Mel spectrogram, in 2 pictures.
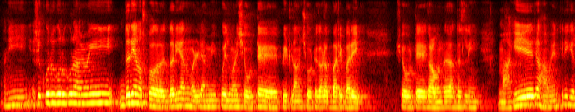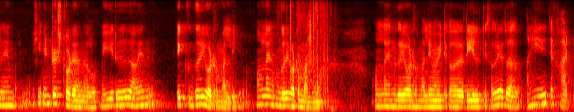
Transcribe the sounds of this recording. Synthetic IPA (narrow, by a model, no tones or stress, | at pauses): aniəɕikuɾikuɾukuɾuamimaɡid̪əɾijanəspaɡlad̪əɾijanmɐɽliamifoilmaɽ̃iɕewʈepiːʈɖawnɕewʈeɡaɽabaɾibaɾik | ɕewʈeɡaɭund̪aɾad̪əs̬lĩ | maɡiɾɦaʋenkit̪iɡelemmɕiʔiɳʈɾesʈɔɾɖemalomaɡiɾɦaʋenekɡəɾiɔɾɖəɾmalːiɔnlajnapənɡəɾiɔɾɖəɾmalnə | ɔnlajnɡəɾiɔɾɖəɾmalːimaɡit̪ʰikaɾiːlt̪esəɡɾeat̪uaanit̪jakʰa̰ʈ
